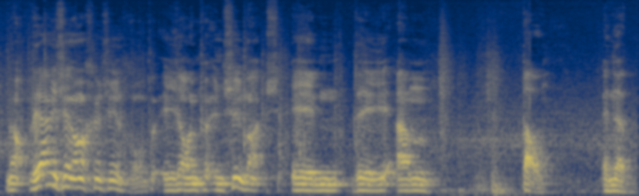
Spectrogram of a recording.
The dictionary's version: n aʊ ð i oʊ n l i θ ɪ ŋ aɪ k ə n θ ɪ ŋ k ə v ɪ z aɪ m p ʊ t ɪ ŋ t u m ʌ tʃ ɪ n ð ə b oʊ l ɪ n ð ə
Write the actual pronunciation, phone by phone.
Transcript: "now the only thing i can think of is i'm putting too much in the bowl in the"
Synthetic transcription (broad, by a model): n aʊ ð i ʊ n i θ ɪ ŋ aɪ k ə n s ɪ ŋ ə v ɪ z aɪ m p ʊ t ɪ ŋ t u m ʌ tʃ ɪ n ð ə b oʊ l ɪ n ð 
